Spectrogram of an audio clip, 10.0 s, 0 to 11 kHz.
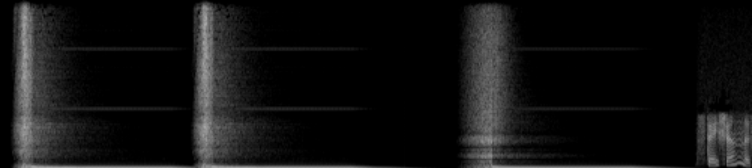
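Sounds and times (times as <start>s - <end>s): cinematic whoosh and boom hits: 0.2s - 1.8s, 2.6s - 4.7s, 6.2s - 8.8s.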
